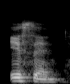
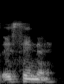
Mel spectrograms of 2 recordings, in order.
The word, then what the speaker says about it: Esene: And I'm so happy that sorry, when we started this section, I pronounced your surname as Esen. Is when you now pronounced it that I realized that it was Esene.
